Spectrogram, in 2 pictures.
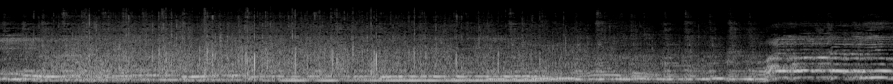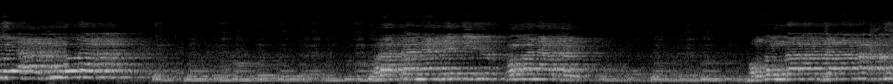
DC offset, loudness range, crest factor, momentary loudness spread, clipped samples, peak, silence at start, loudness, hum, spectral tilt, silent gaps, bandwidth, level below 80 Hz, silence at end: under 0.1%; 6 LU; 20 dB; 13 LU; under 0.1%; -4 dBFS; 0 s; -25 LUFS; none; -5.5 dB/octave; none; 15 kHz; -64 dBFS; 0 s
